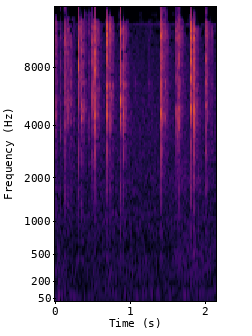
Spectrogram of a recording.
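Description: A kitten pawing at a rubber sticky-hand toy on carpet, with irregular light sharp clicks, about five a second.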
